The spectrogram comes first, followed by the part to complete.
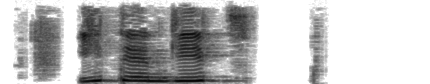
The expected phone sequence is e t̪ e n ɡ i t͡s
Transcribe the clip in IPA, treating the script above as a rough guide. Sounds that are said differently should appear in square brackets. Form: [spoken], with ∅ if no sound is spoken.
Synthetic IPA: [i] t̪ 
